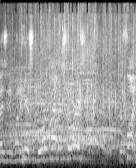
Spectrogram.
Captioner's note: audience cheering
